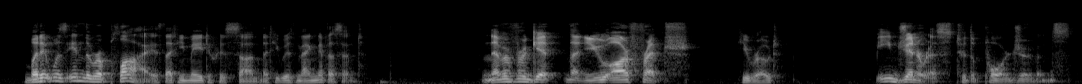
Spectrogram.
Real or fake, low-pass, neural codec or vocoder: real; 7.2 kHz; none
